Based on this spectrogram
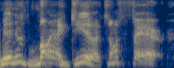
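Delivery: angry, slow complaining tone, pitched a touch high. Retelling a comedy sketch where the character is mad about credit: mad Joe Biden impression. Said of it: "he's all mad 'cause Obama got credit".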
